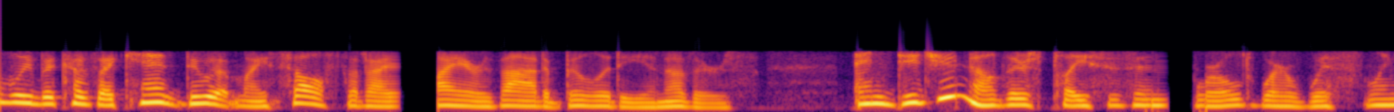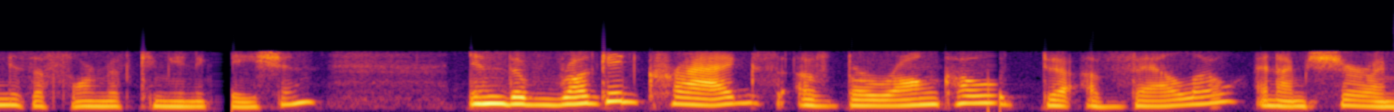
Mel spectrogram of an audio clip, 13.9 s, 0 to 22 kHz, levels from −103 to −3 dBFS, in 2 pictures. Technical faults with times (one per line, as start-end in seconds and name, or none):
1.95-2.19 packet loss with pitch repetition
5.73-6.03 packet loss with pitch repetition
8.04-8.13 packet loss with pitch repetition
11.91-11.97 packet loss with pitch repetition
